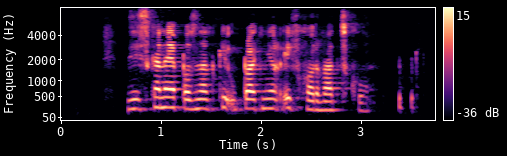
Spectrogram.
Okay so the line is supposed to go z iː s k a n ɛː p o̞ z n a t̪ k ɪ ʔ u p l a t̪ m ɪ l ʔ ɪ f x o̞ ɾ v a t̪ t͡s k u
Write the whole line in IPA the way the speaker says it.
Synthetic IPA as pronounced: z iː s k a n ɛː p o̞ z n a t̪ k ɪ ʔ u p l a t̪ ɲ ɪ l ʔ ɪ f x o̞ ɾ v a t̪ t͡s k u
